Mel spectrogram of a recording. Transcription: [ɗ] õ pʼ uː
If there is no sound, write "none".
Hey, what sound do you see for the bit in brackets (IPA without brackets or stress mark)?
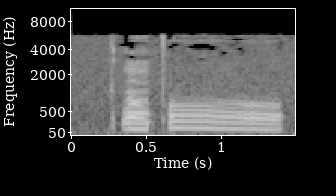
ɗ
